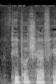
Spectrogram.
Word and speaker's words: Mephibosheth: That's David and Mephibosheth. Am I saying that right? That's a hard name to say. – Mephibosheth, yeah.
